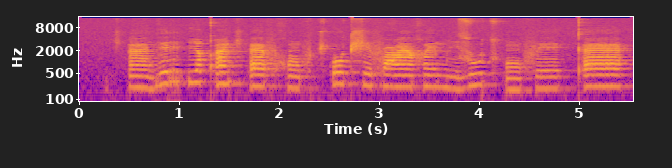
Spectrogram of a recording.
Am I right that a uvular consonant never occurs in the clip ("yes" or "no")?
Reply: no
